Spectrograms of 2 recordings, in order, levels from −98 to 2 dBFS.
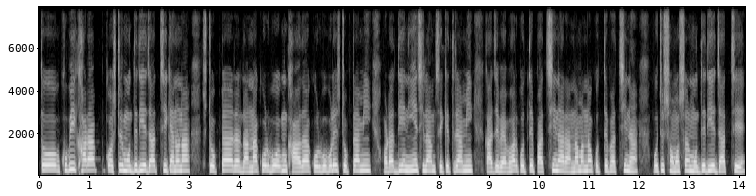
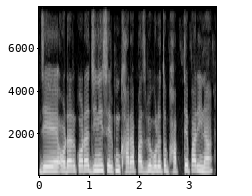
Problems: constant background noise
